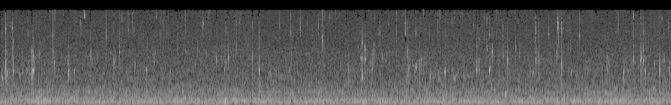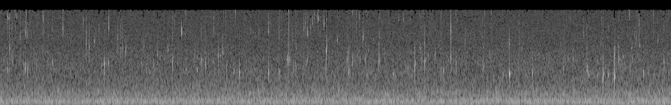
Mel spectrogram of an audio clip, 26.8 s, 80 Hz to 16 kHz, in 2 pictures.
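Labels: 0.0s Ambient rain in the forest. 26.8s
0.0s Raindrops hitting a puddle up close. 26.8s

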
